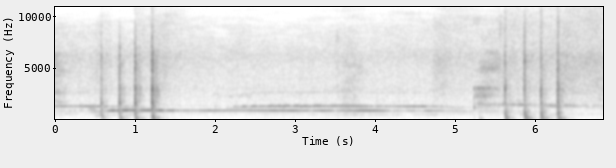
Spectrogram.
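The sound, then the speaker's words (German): Knocking on an open front door: four sharp raps, a pause of several seconds, then four more raps, with a steady tonal drone underneath. “Die Haustür ist ja offen. Stimmt. Ach, trotzdem klopf lieber an”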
